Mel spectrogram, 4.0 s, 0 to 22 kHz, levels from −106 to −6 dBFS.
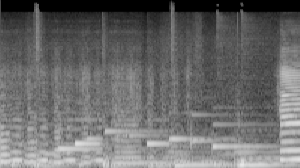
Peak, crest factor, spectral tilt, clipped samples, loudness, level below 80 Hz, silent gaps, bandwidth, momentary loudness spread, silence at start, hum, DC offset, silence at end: -4 dBFS; 20 dB; -6 dB/octave; under 0.1%; -25 LUFS; -34 dBFS; none; 19 kHz; 5 LU; 0 s; none; under 0.1%; 0 s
